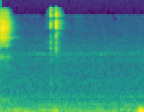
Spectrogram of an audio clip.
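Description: A faint, short computer mouse click, a quick press-and-release a little under a second in.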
